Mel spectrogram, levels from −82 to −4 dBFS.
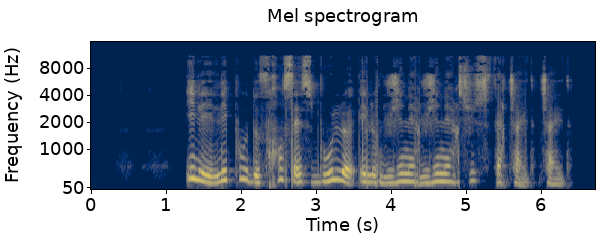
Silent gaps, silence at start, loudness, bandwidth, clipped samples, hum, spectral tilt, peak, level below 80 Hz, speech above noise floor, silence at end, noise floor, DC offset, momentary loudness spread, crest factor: none; 1.25 s; -25 LUFS; 11.5 kHz; under 0.1%; none; -4.5 dB/octave; -10 dBFS; -64 dBFS; 45 dB; 0.35 s; -70 dBFS; under 0.1%; 9 LU; 16 dB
